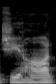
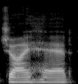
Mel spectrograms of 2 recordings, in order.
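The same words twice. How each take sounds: First: It is pronounced with Arabic-like sounds. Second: It is pronounced with English-like sounds. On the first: The word sounds foreign and threatening. The speaker calls it wrong. "it sounds too Middle Eastern" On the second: The word sounds familiar and harmless. The speaker calls it right. "it sounds more, you know, English and nice"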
